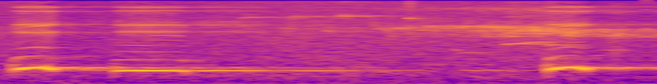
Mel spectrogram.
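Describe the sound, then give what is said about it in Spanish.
A common cuckoo calls its clear, hollow two-note cu-coo, the first note short and the second held, then starts again, loud with no one talking. “quería decir cuco quería decir cucú, pero ha dicho el cucú”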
